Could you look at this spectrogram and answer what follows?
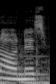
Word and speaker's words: honest: This is because these words begin with a vowel sound, as the initial consonant H is silent and is not pronounced. So the article an is used before these words like an hour, an honest man, an air.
